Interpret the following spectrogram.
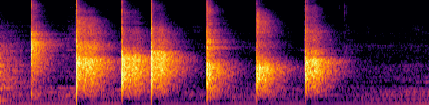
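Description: Hands clapping seven times at about two claps a second, each clap followed by a short echo; the claps stop about three and a half seconds in.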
